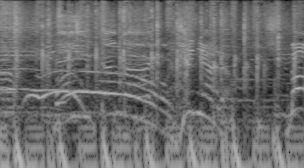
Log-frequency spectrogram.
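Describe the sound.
A loud, steady burst of audience applause, dense overlapping clapping mixed with whoops and cheering voices rising and falling throughout.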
